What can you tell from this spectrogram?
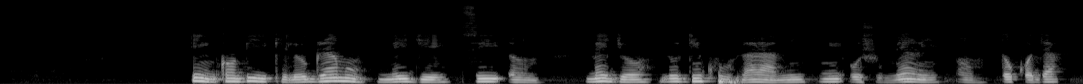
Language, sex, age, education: Yoruba, male, 15-29, tertiary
